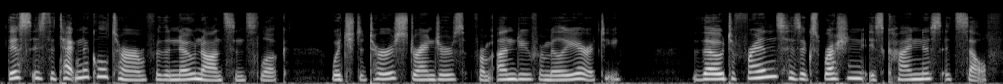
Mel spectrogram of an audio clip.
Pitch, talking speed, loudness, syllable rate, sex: 240 Hz, 145 wpm, -17 LUFS, 4.5 syllables/s, female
